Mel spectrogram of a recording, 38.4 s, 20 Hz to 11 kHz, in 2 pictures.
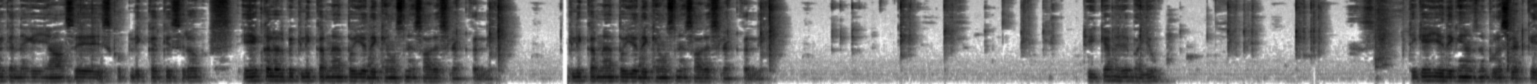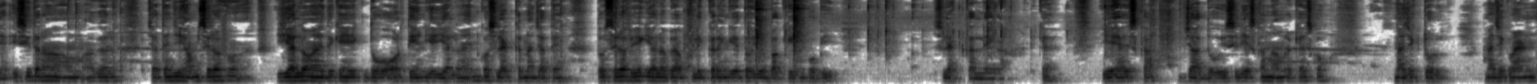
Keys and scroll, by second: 9.8 Right, 10.3 Right, 12.1 Left, 12.6 Left, 13.6 Right, 13.9 Right, 14.7 Left, 15.1 2, 17.0 Left, 17.2 Left, 29.4 Right, 29.9 Right, 30.9 Left, 31.1 Left, 31.8 Right, 32.0 Right, 32.4 Left, 32.6 Left, 33.4 Right, 33.8 Left.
